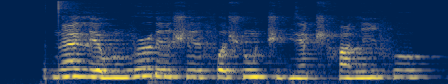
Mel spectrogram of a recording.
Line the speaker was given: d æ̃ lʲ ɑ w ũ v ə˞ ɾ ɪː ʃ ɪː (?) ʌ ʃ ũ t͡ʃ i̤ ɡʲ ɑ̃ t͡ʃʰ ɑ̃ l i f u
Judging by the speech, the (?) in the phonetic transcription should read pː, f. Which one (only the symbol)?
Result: f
